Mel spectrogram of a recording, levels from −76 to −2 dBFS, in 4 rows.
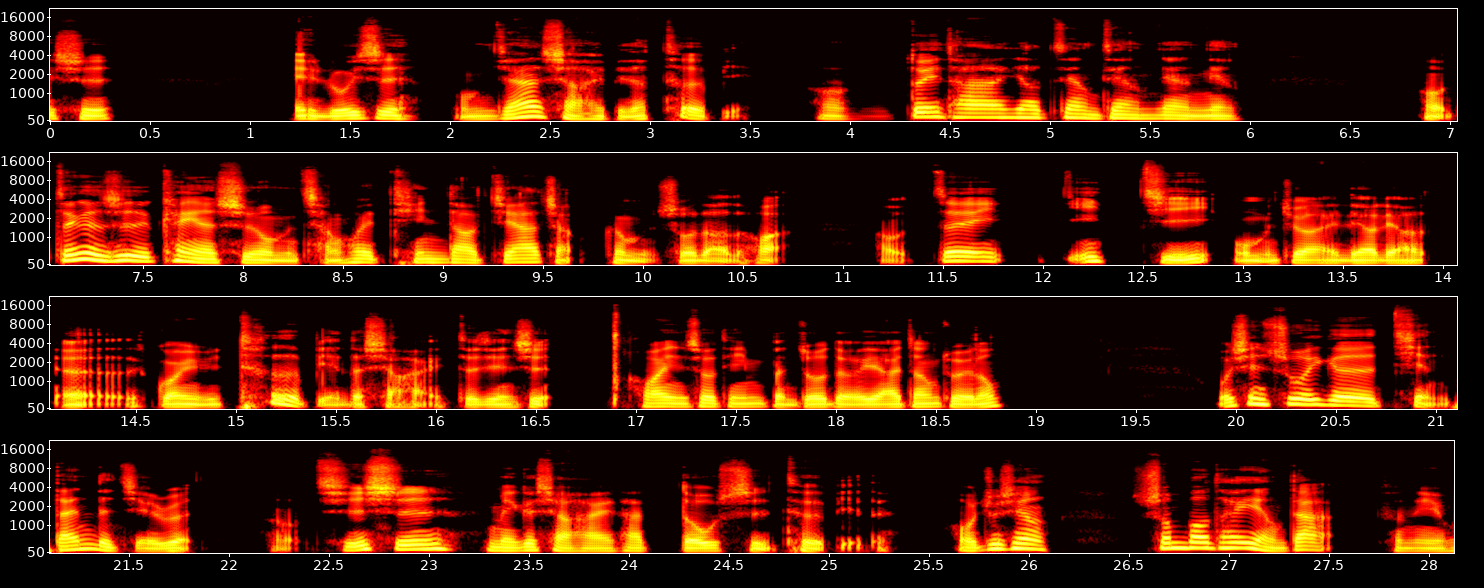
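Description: Recorded speech with no technical fault to report. Nothing in the audio calls for a time stamp or a cause.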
